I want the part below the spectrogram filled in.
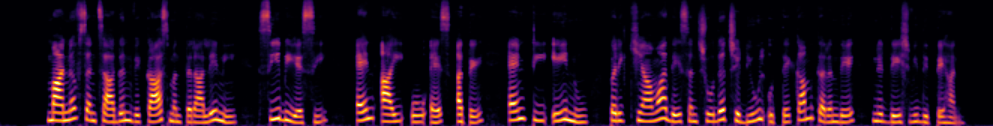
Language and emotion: Punjabi, neutral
